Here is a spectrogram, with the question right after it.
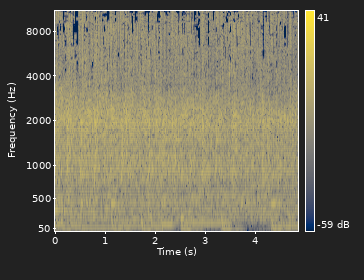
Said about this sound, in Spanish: Y yo pediría para ella un fuerte aplauso porque eso es un motivo de, colaboración con el Padre Ángel.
